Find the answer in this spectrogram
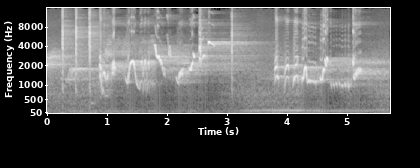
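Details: White-rumped shama singing many voices for training and stimulating birds: two lively phrases of looping, swooping whistles with sharp clicks, a low hum beneath the second.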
